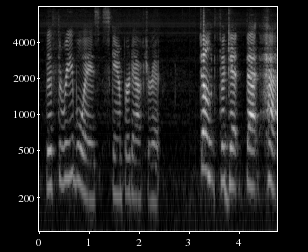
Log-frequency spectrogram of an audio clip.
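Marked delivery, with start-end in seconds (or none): 3.2-4.8 loud, sharp, curt snapping. Patrick Edward's mother orders the three boys after their things: snapped. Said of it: "she snapped".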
